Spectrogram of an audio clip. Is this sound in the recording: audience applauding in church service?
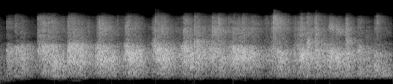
yes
